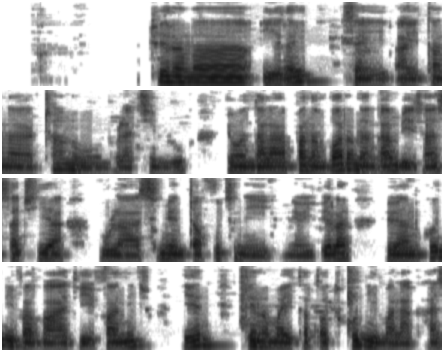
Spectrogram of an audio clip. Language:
Malagasy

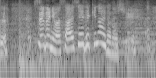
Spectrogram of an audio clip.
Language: Japanese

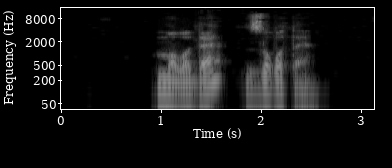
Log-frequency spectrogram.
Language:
Ukrainian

